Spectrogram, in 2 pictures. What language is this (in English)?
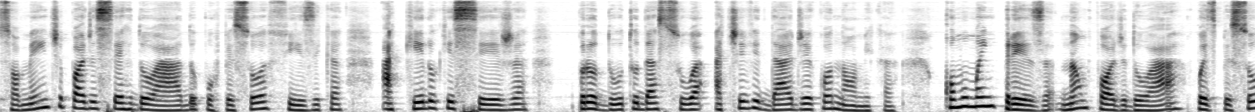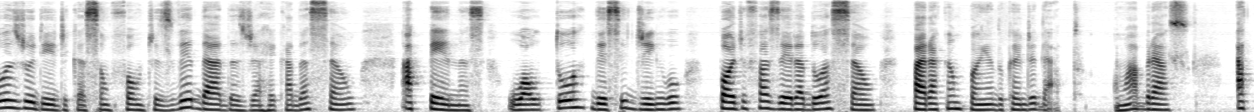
Portuguese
